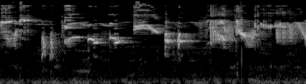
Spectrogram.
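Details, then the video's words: Unbroken warbling from an orange-headed thrush singing 'bocor': bright, wavering whistles and rapid twittered runs blend into one continuous, rich phrase. "BURUNG ANIS KEMBANG BOCOORRR"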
